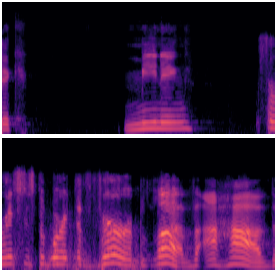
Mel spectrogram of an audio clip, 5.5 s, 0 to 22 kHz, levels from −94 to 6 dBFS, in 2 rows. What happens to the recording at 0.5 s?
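Nothing goes wrong at 0.5 s; the speech there comes through intact, with no dropout, click or distortion.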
